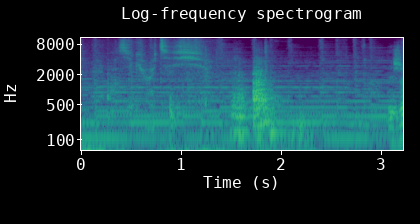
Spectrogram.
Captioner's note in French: bruit de chaise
